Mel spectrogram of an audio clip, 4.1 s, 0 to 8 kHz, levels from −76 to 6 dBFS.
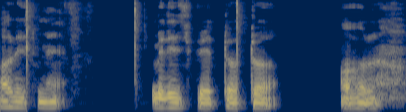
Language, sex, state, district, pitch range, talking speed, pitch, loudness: Hindi, male, Bihar, Araria, 90-100 Hz, 60 wpm, 95 Hz, -21 LUFS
